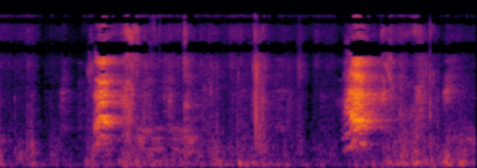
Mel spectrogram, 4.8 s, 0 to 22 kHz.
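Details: A 19-week-old chihuahua puppy on a crazy run indoors, giving two sharp high yapping barks about two and a half seconds apart, with scuffling and thumping in between.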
